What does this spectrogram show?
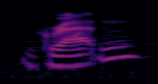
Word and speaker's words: gratin: say it in english so please teach me gratin huh all right that's fair wait did you just say gratin i'm even i'm having gratin no okay so angel says gratin oh gosh here we go again all right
